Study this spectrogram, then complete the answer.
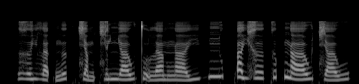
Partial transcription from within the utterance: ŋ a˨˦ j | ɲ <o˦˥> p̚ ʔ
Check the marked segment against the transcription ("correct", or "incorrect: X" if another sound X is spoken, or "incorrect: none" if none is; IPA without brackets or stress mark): correct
